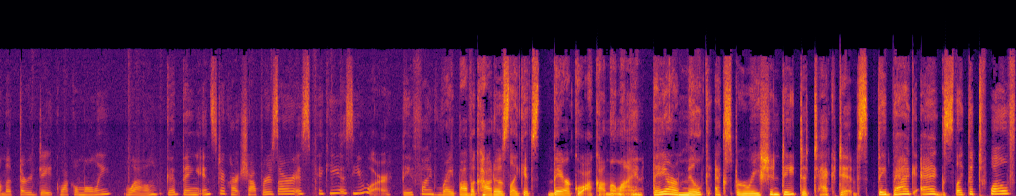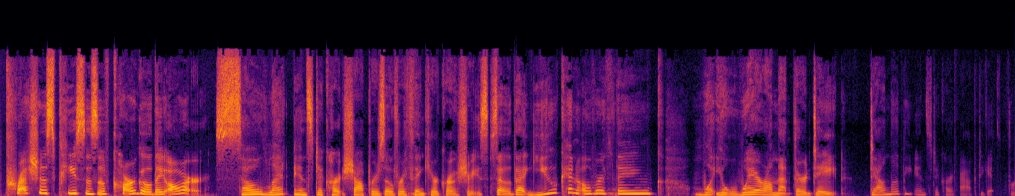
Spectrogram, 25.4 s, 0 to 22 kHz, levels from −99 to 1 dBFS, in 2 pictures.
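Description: At 5.49 s the automatic gain falling fault begins. The gain control judges the input too loud and pulls its gain down slowly, by about 17 dB in total, until 17.7 s. The speech and the room noise behind it sink together, so the drop cannot be a change at the source, even though it starts around the same time the talker shifts position near 5.5 s. The effect is a long, steady fade.

Inside that fade, from 6.28 s to 9.42 s, an automatic gain rising fault runs against it. The control briefly treats the input as too quiet and lifts the gain by about 3 dB over roughly three seconds. Voice and background swell together for that stretch, working against the downward slide.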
